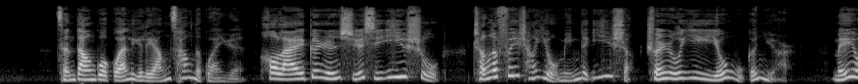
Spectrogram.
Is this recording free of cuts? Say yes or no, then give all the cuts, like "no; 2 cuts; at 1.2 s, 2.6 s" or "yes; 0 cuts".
no; 2 cuts; at 2.5 s, 6.4 s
